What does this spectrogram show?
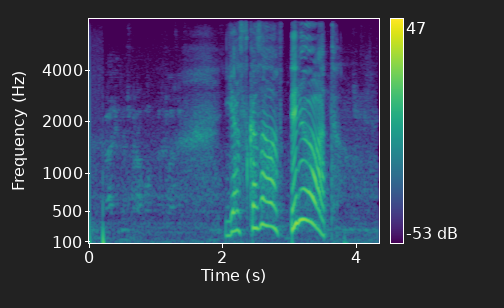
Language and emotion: Russian, positive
